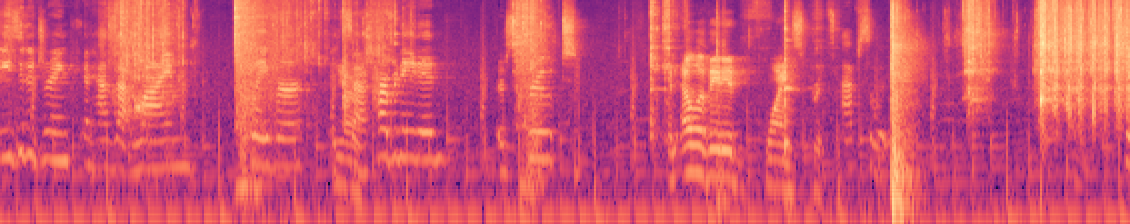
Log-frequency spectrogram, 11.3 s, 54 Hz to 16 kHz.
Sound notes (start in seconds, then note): 9.5 cocktail shaker shakes; 10.2 cocktail shaker bangs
